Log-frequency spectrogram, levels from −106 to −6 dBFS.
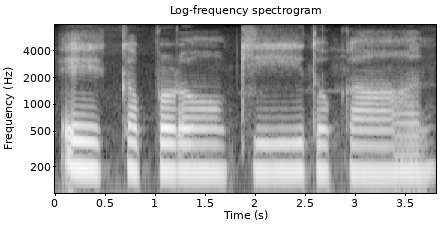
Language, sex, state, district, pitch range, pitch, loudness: Hindi, female, Madhya Pradesh, Bhopal, 175-180 Hz, 180 Hz, -18 LUFS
